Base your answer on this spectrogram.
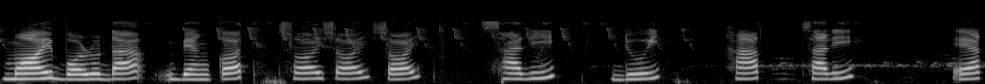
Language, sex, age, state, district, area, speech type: Assamese, female, 30-45, Assam, Darrang, rural, read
